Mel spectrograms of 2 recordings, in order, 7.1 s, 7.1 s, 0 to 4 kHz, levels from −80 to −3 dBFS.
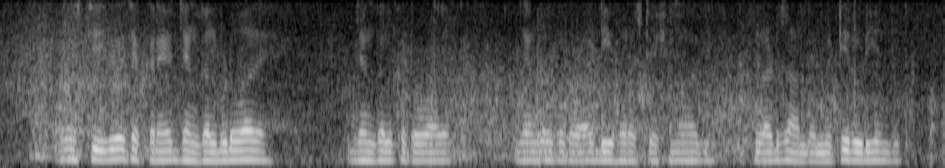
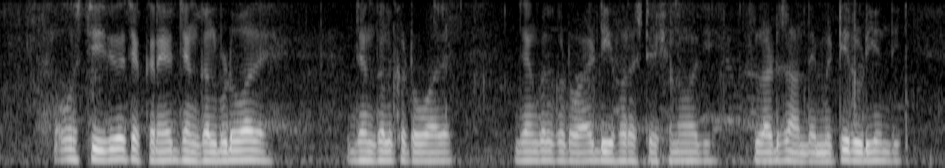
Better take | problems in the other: second | background sound (Thunder / Rain); 11 dB below the speech

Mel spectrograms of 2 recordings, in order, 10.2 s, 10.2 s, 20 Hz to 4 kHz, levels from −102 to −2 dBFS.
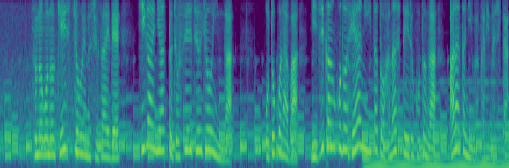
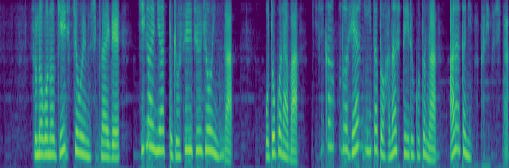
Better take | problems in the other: first | noise reduction (neural separator model SepFormer WHAMR!)

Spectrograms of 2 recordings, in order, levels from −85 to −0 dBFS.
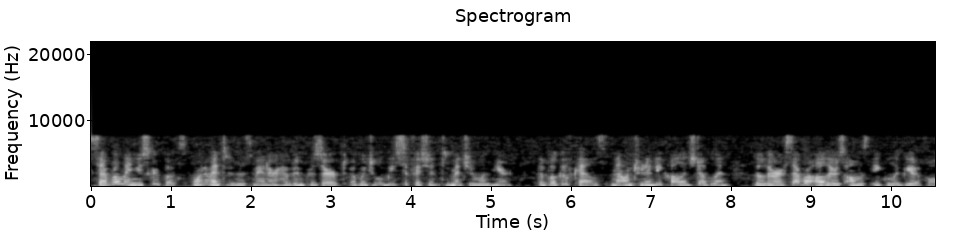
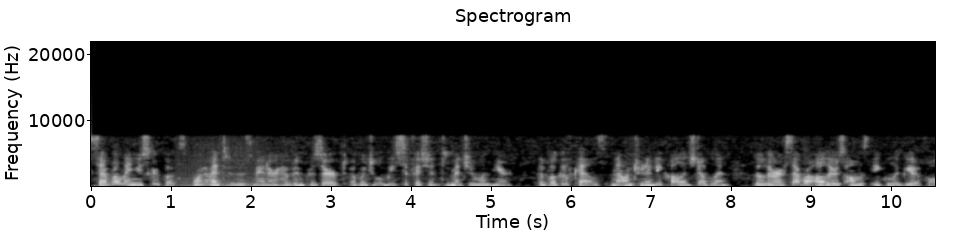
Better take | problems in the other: first | background sound (Engine); 18 dB below the speech

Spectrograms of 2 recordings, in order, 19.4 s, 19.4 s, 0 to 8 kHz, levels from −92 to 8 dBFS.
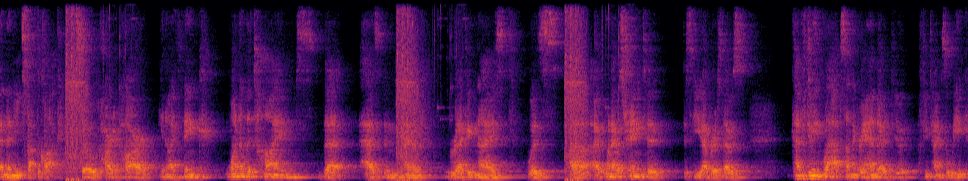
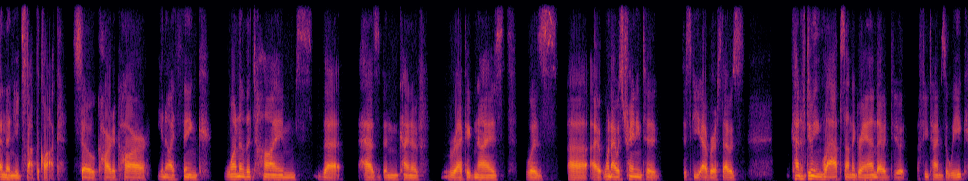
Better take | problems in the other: second | background sound (Gunshot, gunfire); 13 dB below the speech // room echo; dies away in 0.9 s

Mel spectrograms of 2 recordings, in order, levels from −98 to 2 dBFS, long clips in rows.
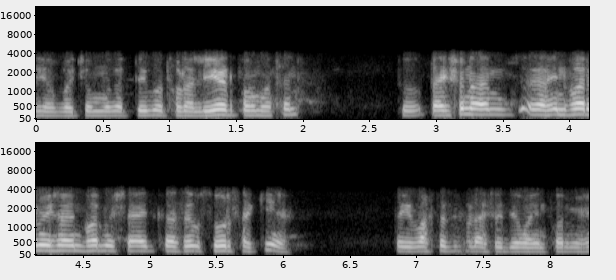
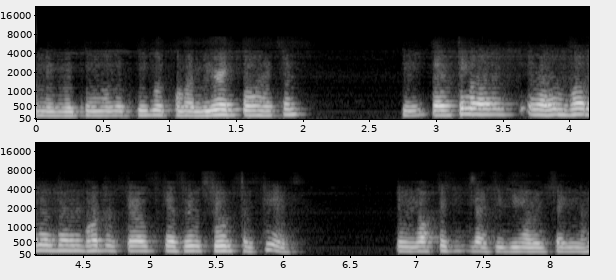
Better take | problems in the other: first | noise reduction (neural mask model DeepFilterNet 3)

